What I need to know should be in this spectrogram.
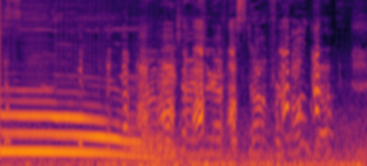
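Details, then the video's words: Alaskan Malamute howling inside a car on a road trip: one long, steady, tonal howl that slides gently downward for about a second and a half, then gives way to people talking. "Malamute Howling In Car On A Road Trip"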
